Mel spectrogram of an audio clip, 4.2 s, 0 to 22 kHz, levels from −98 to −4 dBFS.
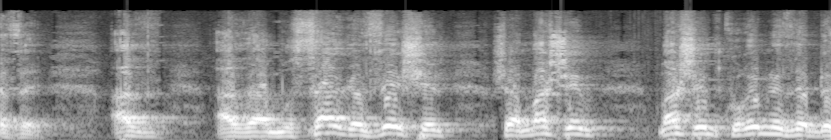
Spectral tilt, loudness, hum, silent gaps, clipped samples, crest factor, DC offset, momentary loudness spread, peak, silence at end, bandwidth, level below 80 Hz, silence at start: -3.5 dB/octave; -8 LUFS; none; none; under 0.1%; 8 dB; under 0.1%; 9 LU; 0 dBFS; 0 s; 16.5 kHz; -40 dBFS; 0 s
